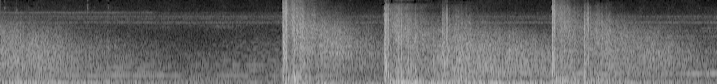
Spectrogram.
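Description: Mortar artillery fire in the Empire: Total War battle game, three heavy booming blasts a second or more apart rising over a dense low rumbling battlefield din, with no voices heard.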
